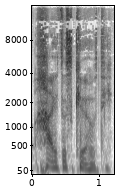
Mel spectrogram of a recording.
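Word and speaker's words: Hiatus Kaiyote: Z drugiej strony mocno mi przypominają omawiany w poprzedniej audycji Hiatus Coyote, który wymawia się prawidłowo Hiatus Coyote.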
